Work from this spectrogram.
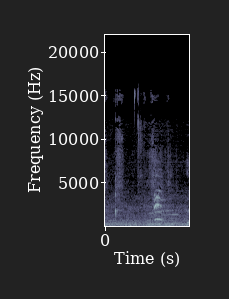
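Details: High-voiced black-and-white female cat meowing affectionately after a bath; a short faint cry near the start, then a clearer drawn-out meow about a second in, with soft background murmur and low hum.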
